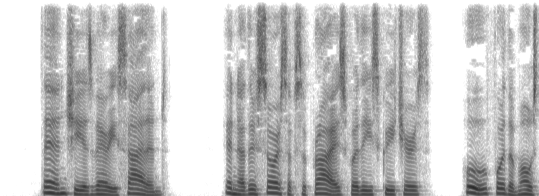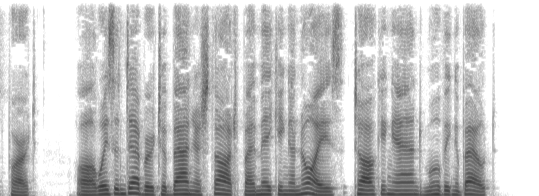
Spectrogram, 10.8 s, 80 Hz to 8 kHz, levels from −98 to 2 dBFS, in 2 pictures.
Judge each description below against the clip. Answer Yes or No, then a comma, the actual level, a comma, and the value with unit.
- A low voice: No, medium, 160 Hz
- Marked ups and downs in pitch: No, average, 3.0 semitones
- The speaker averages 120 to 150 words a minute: No, average, 165 wpm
